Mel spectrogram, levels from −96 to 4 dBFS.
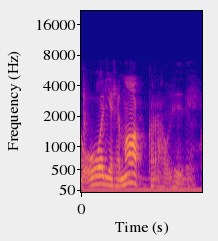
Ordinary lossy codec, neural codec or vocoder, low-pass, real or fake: none; none; 7.2 kHz; real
